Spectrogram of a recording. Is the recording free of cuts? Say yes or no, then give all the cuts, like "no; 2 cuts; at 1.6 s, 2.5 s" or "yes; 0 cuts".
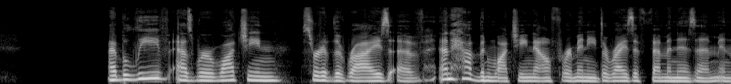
no; 1 cut; at 6.0 s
